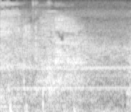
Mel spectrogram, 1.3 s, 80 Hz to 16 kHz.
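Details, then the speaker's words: 1979 Mustang pace car with a newly installed 10,000-lumen LED headlight kit: a faint steady high whine over a low hum from the headlights humming away. Normal LED headlight cooling fan whine. "And they look good, humming away."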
